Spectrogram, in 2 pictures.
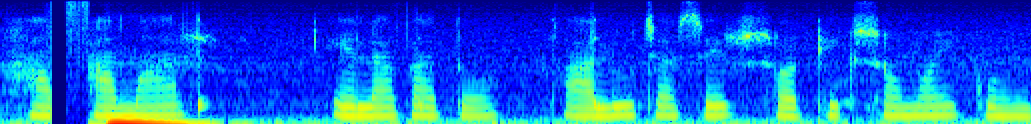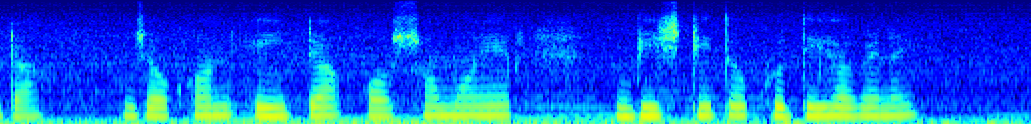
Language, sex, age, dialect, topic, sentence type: Bengali, female, 18-24, Rajbangshi, agriculture, question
